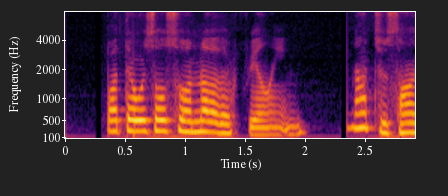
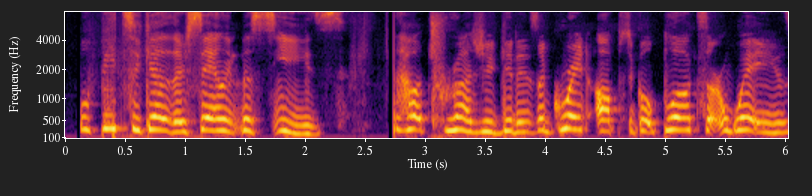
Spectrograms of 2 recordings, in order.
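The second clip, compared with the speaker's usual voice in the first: swooning lover; 3 semitones higher than usual. Acted. Sanji on one knee to the listener, swooning. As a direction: ham up a lovesick sigh.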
